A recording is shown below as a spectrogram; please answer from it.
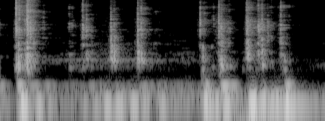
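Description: Computer keyboard being typed on: a quick run of separate keystrokes, with a short pause a little past halfway before a few more.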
